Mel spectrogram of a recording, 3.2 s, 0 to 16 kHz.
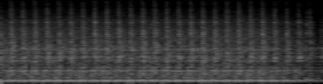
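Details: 2009 Honda Pilot, over 64,000 miles, check engine light blinking, code P0302 cylinder 2 misfire: idle stumbles with an uneven chuff about three times a second over the engine hum, a dead cylinder from a fouled spark plug.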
